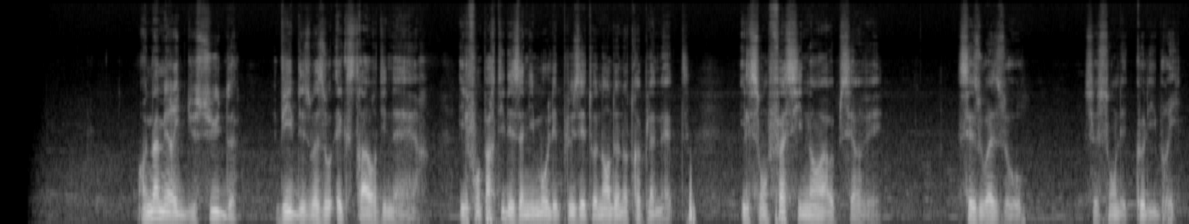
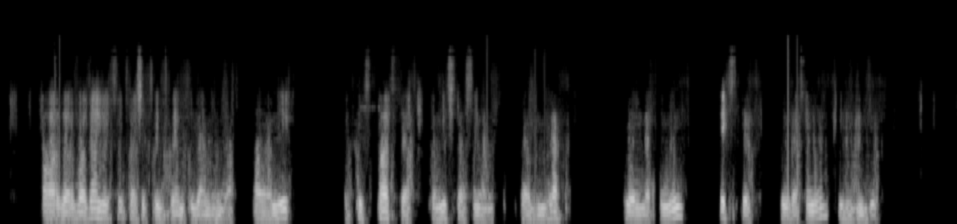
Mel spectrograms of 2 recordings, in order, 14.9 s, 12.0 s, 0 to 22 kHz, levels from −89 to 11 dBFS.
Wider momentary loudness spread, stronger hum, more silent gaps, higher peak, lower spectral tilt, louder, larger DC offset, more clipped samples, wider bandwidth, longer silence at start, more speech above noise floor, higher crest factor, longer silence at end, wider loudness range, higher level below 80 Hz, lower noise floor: first, 13 LU vs 10 LU; neither; second, none vs 2.98-3.16 s, 3.70-4.30 s, 5.29-5.35 s, 6.33-6.50 s, 7.20-7.79 s, 8.62-8.99 s, 9.54-9.75 s; about the same, 0 dBFS vs 0 dBFS; second, -6 dB/octave vs -8 dB/octave; about the same, -20 LUFS vs -21 LUFS; neither; neither; first, over 20 kHz vs 7.8 kHz; first, 1.75 s vs 0.55 s; second, 35 dB vs over 70 dB; about the same, 20 dB vs 20 dB; second, 0.2 s vs 1 s; first, 6 LU vs 3 LU; about the same, -48 dBFS vs -52 dBFS; second, -55 dBFS vs under -90 dBFS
